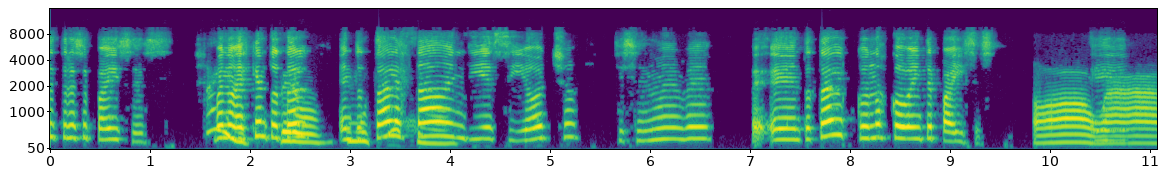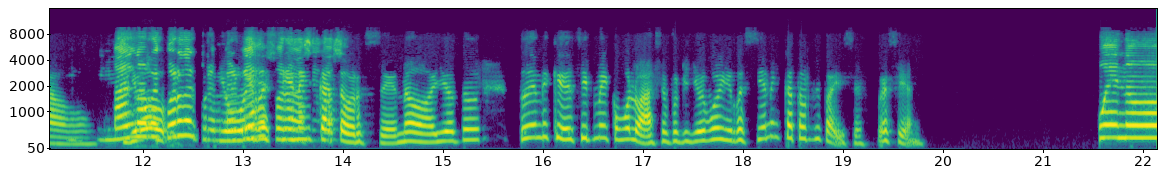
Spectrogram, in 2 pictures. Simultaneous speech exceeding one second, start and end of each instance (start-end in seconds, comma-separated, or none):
1.6-4.1, 12.7-14.0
